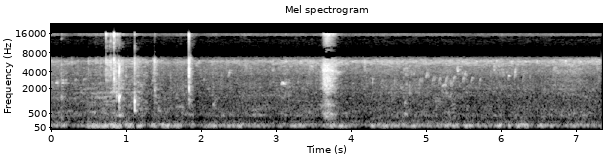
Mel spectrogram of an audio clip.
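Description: Outdoor riverbank ambience: an uneven low rumble of wind on the microphone, with a few sharp clicks in the first two seconds and another about halfway through.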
